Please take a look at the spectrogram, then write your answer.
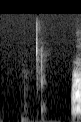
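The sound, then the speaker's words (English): A dog gives one loud bark near the end, preceded by a couple of faint, quick clicks in otherwise quiet surroundings; no one is talking. “We got the dog making its second appearance on Heavy Hole Podcast.”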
